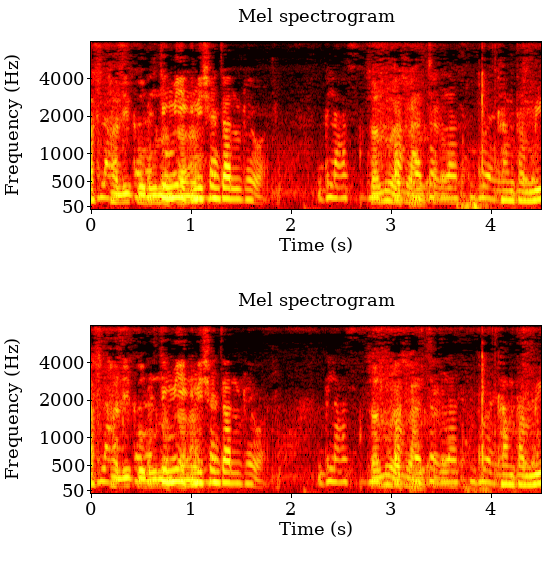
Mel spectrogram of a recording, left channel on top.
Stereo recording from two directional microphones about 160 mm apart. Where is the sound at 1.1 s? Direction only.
25° left (ahead or behind).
